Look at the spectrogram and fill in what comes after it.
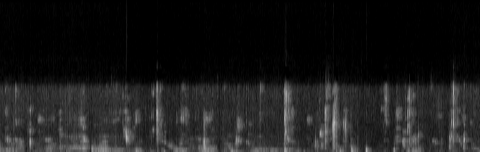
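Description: Close-miked wet chewing and lip smacking of rice and chicken curry eaten by hand. A quick run of short clicky mouth sounds mixes with fingers squishing rice against a steel plate.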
